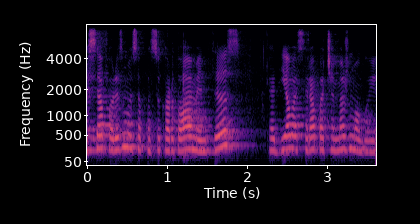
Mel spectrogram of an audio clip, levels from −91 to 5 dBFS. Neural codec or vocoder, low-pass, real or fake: none; 7.2 kHz; real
